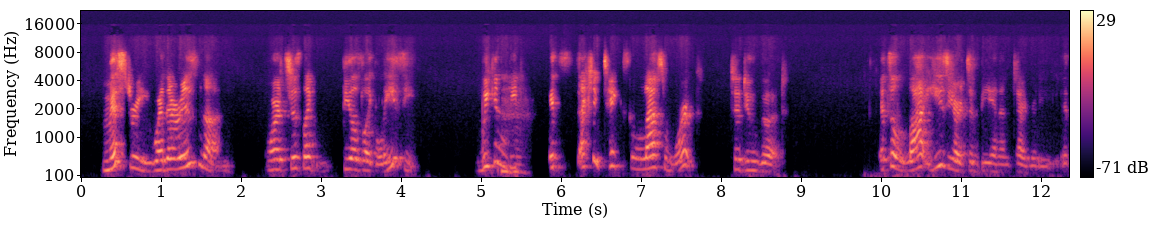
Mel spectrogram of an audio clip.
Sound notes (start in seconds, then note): none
